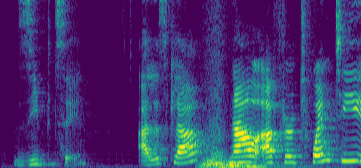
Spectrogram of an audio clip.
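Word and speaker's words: siebzehn: pay attention here because it's not 16 and 17, but 16, so without the S in 6, and 17 without the EN in 7. 17.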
